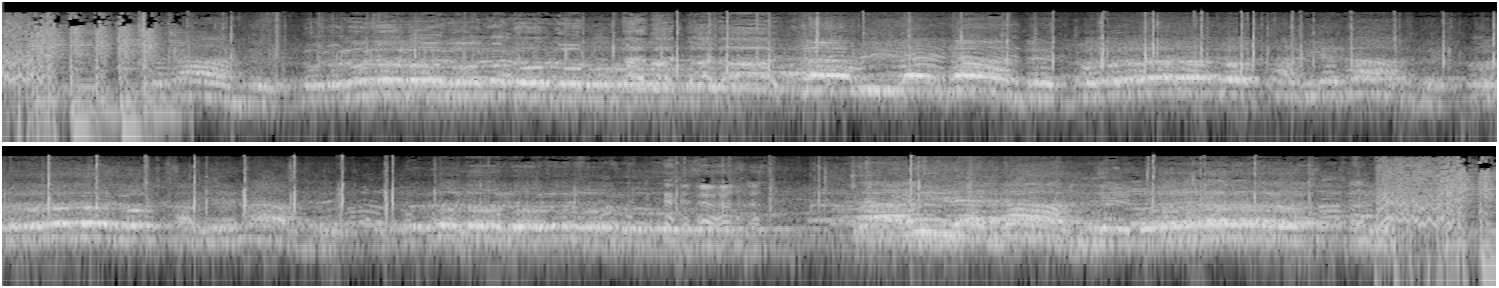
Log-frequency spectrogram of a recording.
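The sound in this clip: A loud football crowd in the away section chants a name over and over in rhythmic, sing-song phrases, a dense mass of voices with one short lull before the chant picks up again.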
